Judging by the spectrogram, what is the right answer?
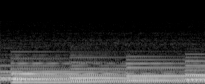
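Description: Background music on a keyboard, with sustained chords that change every half second or so.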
